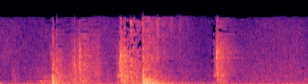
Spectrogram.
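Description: A door being shut: a few sharp knocks, with the loudest, heaviest thud about a second in.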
